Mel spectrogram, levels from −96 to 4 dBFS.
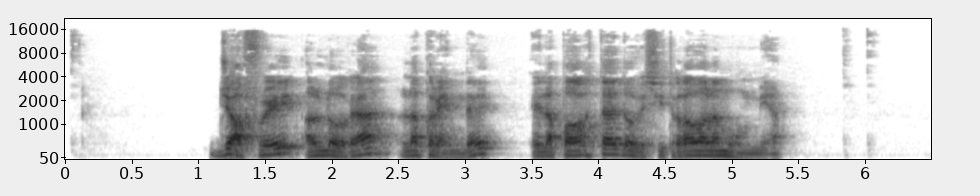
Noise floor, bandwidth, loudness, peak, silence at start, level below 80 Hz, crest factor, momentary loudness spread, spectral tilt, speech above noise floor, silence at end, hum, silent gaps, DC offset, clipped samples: -82 dBFS; 16 kHz; -16 LUFS; -2 dBFS; 1.1 s; -54 dBFS; 16 dB; 12 LU; -5 dB/octave; 66 dB; 1.1 s; none; none; under 0.1%; under 0.1%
